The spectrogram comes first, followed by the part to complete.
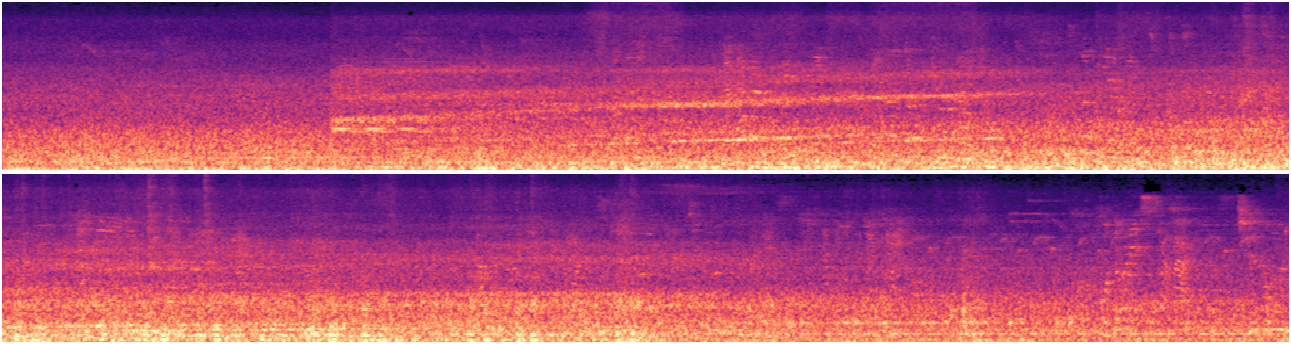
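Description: Electric train running through a station: a steady rumble of wheels and motors, with a rising electric motor whine from about three seconds in to about ten, as a train gathers speed.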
